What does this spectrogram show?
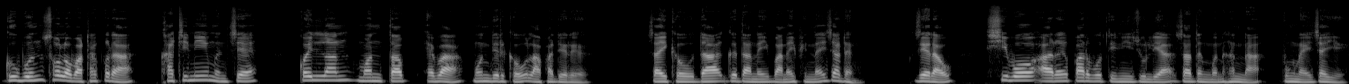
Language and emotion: Bodo, neutral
